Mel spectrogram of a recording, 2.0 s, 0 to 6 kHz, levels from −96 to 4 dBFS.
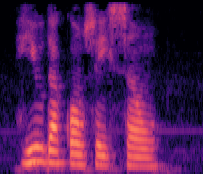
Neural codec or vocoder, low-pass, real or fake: none; 5.4 kHz; real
